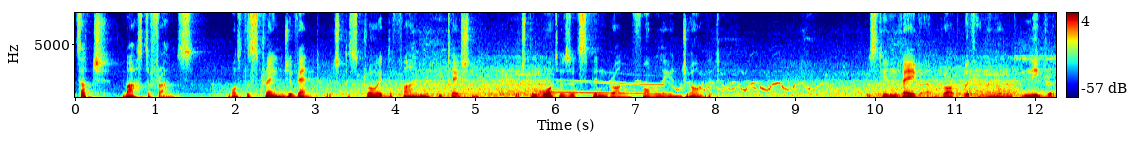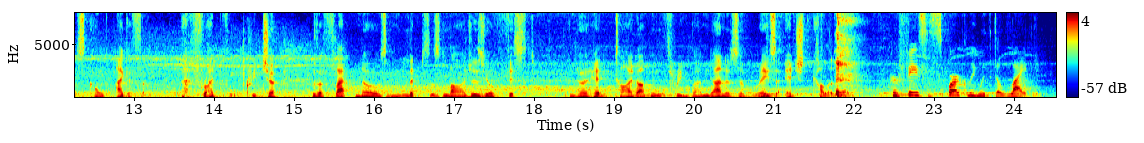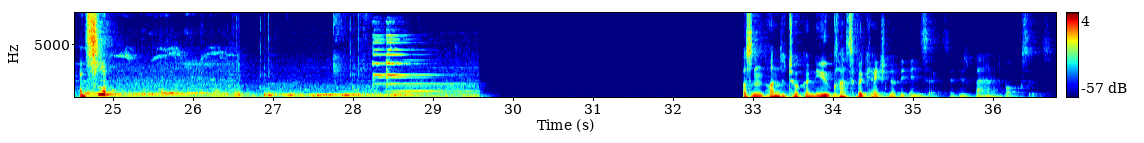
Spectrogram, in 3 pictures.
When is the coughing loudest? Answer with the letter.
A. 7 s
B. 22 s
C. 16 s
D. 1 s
B.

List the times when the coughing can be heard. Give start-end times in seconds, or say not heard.
21.8-23.2.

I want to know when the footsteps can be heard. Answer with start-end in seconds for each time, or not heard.
not heard.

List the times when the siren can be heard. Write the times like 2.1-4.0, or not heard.
5.9-9.4.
